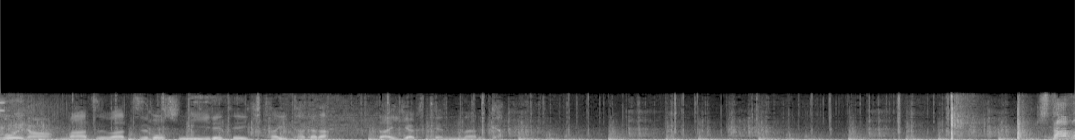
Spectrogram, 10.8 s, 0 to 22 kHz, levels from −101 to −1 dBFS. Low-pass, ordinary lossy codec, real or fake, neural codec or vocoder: 7.2 kHz; none; real; none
